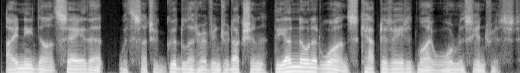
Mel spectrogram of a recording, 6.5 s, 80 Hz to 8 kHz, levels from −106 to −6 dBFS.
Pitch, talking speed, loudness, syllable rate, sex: 95 Hz, 185 wpm, -17 LUFS, 5.1 syllables/s, male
